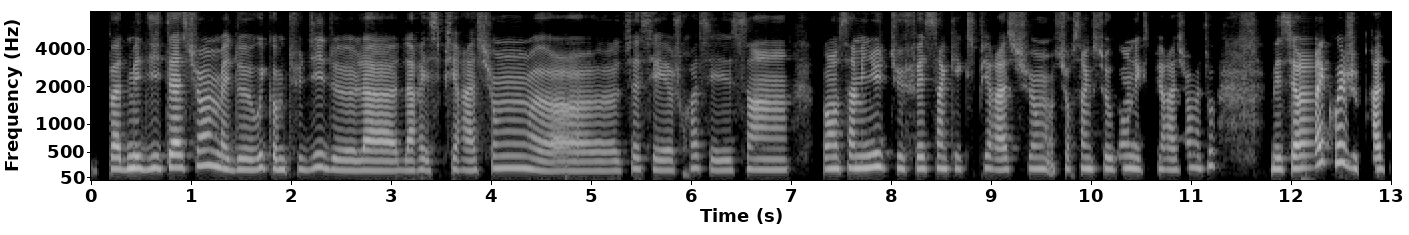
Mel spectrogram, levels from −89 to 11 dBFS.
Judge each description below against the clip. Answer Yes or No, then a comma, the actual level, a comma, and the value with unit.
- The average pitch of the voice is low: No, high, 205 Hz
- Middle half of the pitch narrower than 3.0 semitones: Yes, narrow, 2.5 semitones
